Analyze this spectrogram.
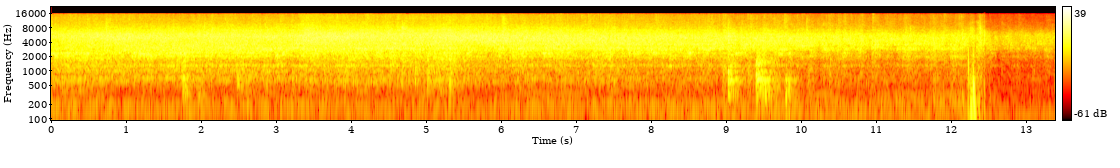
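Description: Food sizzles loudly in hot oil in a pan.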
